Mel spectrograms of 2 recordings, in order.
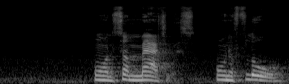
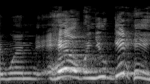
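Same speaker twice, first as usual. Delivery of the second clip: loud, raised-pitch retort; indignant comeback; 4 semitones higher, 9 dB louder than usual. Retold or imitated. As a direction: fire the warning right back, loud. Winter snaps the warning back.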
